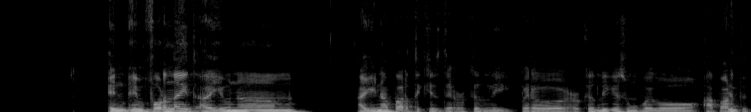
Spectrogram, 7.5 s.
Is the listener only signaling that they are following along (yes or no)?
no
